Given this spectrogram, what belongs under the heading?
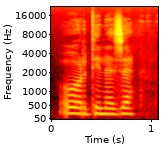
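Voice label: "òrdines", lingua sarda, female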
